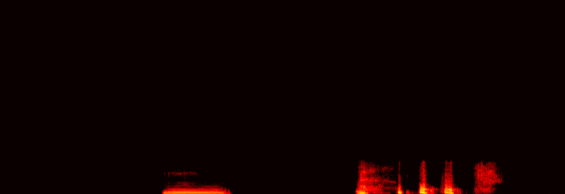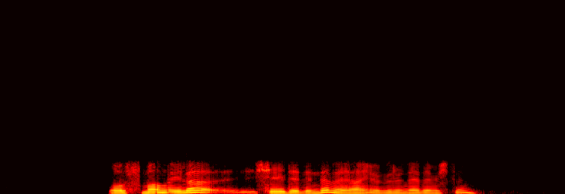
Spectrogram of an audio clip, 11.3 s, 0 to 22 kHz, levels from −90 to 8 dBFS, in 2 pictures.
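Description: A speech clip carrying the iLBC codec throughout. The band stops near 3.4 kHz, and plainly audible coding roughness gives a synthetic edge, consistent with the 13.33 kbps mode. Lost iLBC frames cause a 30 ms gap from 6.56 to 6.59 s, which fits a single lost frame. The decoder fills it with a held, slightly buzzy repeat of the last pitch cycle, and the speech recovers at once.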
